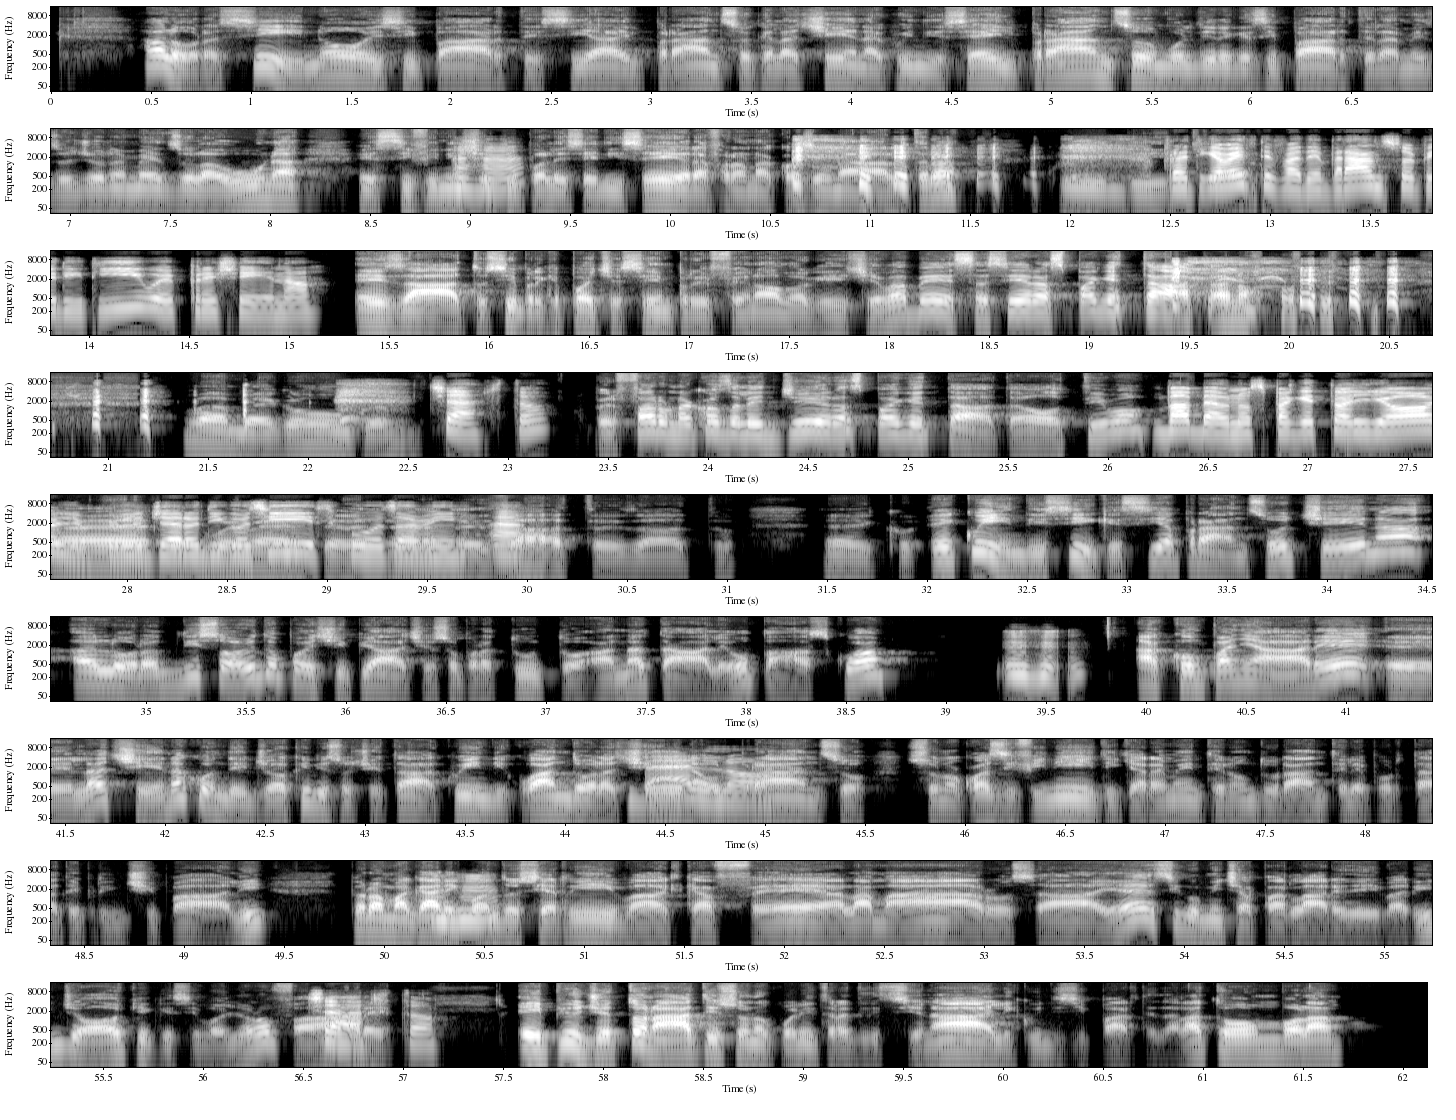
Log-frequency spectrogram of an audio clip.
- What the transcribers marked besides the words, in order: laugh; laugh; chuckle; tapping; tongue click
- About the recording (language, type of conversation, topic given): Italian, podcast, Come festeggiate una ricorrenza importante a casa vostra?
